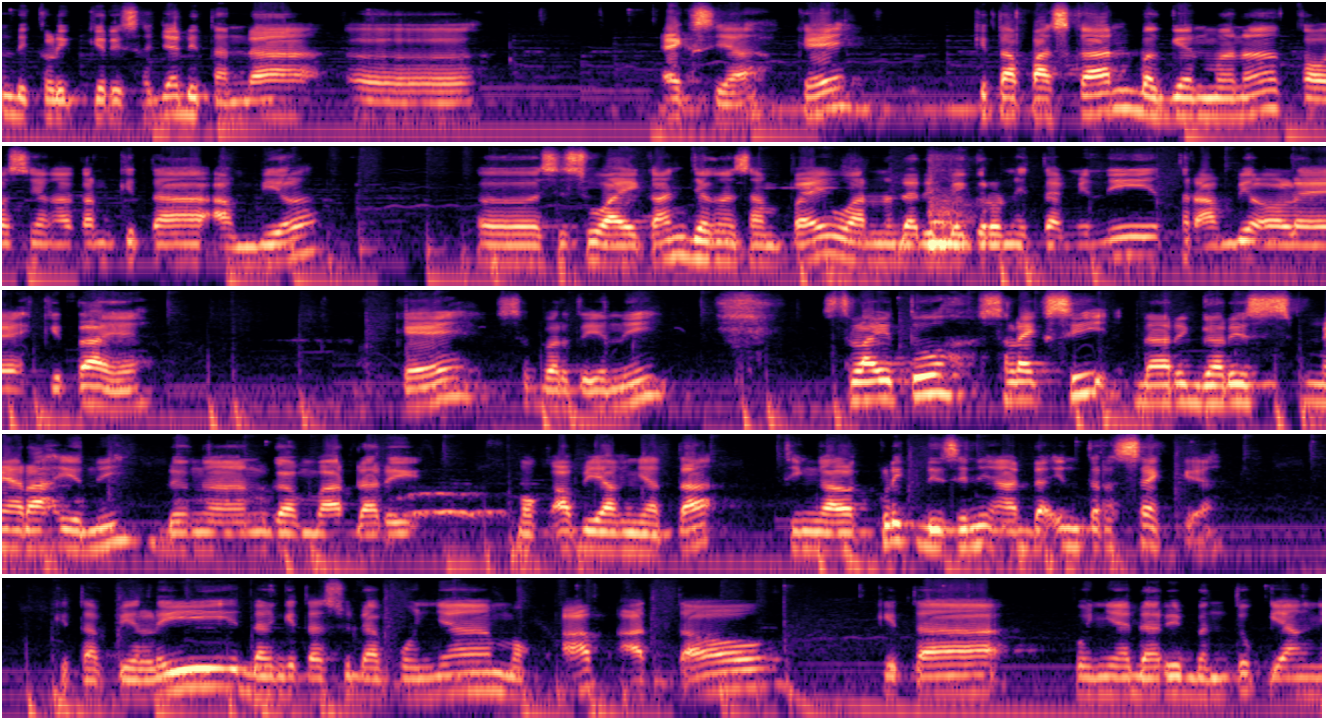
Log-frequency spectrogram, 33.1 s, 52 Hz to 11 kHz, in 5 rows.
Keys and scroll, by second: 5.4 Right, 7.9 Down, 9.0 Right, 11.6 Up, 13.6 Left, 14.2 Up, 14.7 Left, 15.4 Down, 18.7 ctrl+z.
